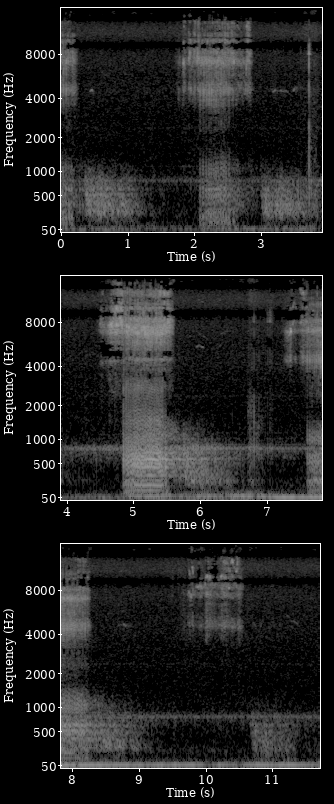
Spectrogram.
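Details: Sleeping Exotic Shorthair cat snoring in a series of rough, raspy breaths every two to three seconds. Some are soft rumbles and one is a louder wheezing snort, over a faint steady hum.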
